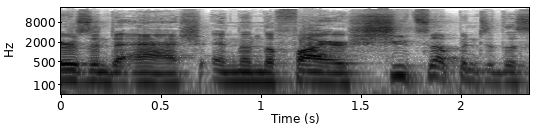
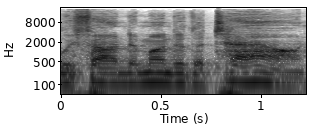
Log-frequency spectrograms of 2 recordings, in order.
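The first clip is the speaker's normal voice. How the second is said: very low halfling character voice, much quieter; 3 semitones lower, 4 dB quieter than usual. Voicing a halfling answering a player's question in a game, very low halfling voice. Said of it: "I've got a very low voice for a halfling".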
